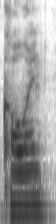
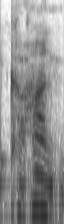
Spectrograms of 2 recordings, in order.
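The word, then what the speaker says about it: כהן: and names cohen or they might call himself cohen you know that's the way they say it that's our priest but it's really kahani that's how you pronounce it kahan which is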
